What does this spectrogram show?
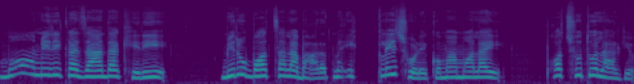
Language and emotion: Nepali, sad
